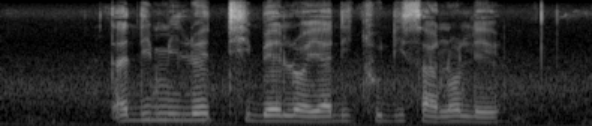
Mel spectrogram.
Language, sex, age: Southern Sotho, male, 19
